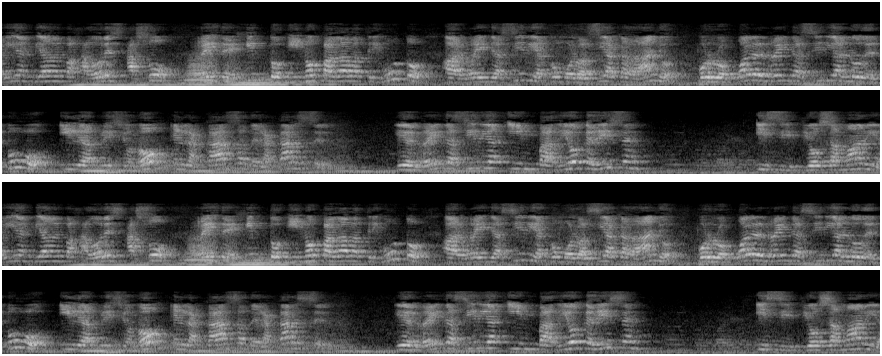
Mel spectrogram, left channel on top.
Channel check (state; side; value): normal; both; correlation 0.23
